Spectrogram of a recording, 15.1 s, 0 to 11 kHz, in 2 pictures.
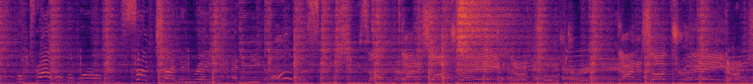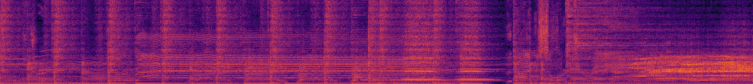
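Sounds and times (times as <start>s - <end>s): stepping bass line: 0.0s - 13.7s
upbeat children's theme music: 0.0s - 15.0s
drum hits: 4.3s - 12.9s.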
